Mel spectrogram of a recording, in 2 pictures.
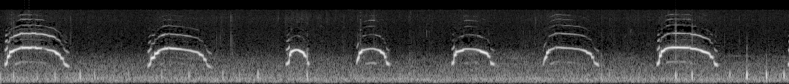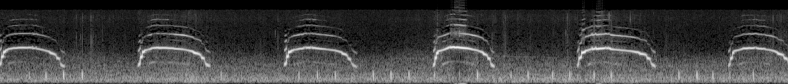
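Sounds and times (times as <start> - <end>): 
wandering albatross wailing calls: 0.0 - 0.7, 1.5 - 2.2, 2.8 - 6.0, 6.6 - 7.2, 7.9 - 8.6, 9.2 - 10.0, 10.7 - 11.5, 12.2 - 12.9, 13.6 - 14.5, 15.1 - 15.7
faint rapid ticking: 0.0 - 4.0, 4.6 - 15.7.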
